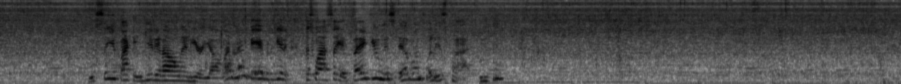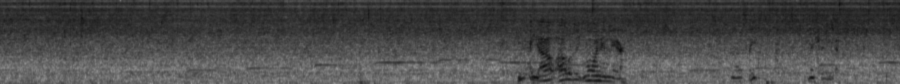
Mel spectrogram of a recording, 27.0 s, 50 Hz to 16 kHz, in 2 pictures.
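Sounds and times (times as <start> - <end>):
food sizzling on a stove: 0.0 - 27.0.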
